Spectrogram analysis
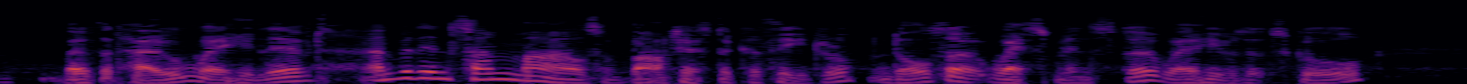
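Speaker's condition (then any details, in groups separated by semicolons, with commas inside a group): No condition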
